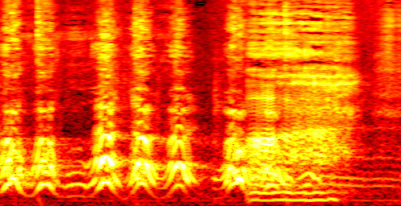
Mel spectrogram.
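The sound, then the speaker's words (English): A huge dog growls, starting with a run of wavering, rising-and-falling vocal sounds and then settling into a rough, deep snarl before fading. “The bison wasn't, but the dog did growl at us.”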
